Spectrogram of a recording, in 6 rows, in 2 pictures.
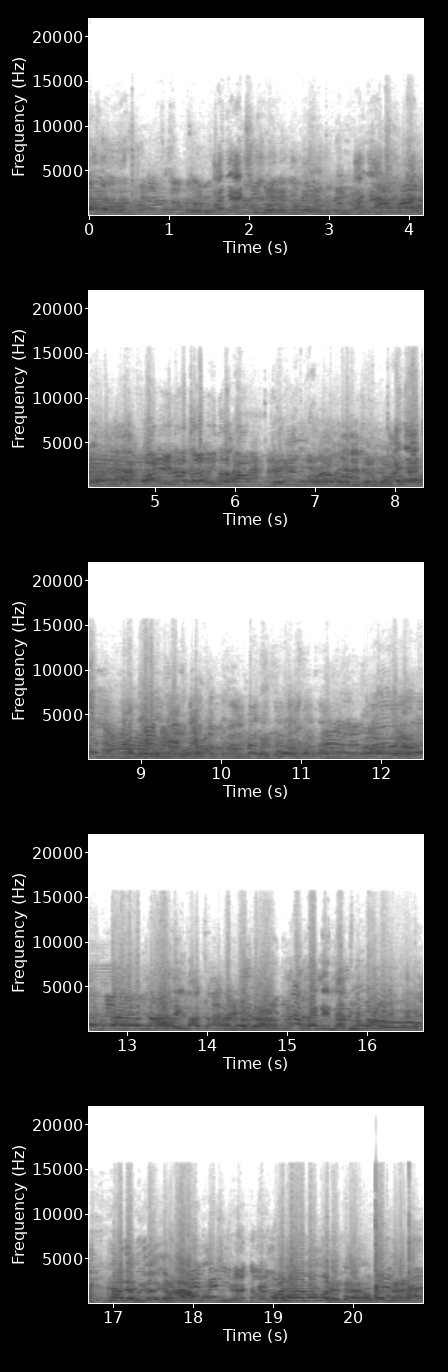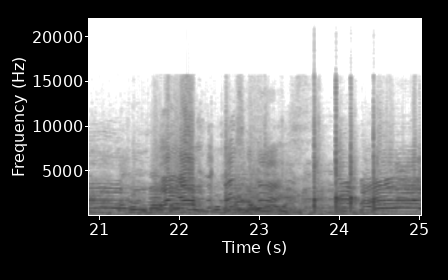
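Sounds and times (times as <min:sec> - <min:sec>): women chattering loudly: 0:00.0 - 0:25.0
music with low repeating beat: 0:05.0 - 0:25.0.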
